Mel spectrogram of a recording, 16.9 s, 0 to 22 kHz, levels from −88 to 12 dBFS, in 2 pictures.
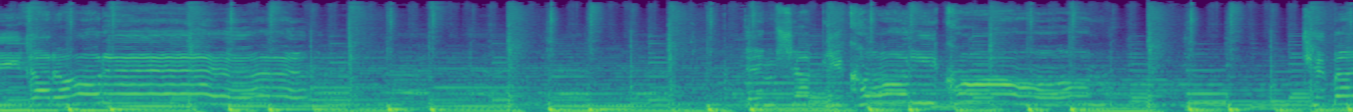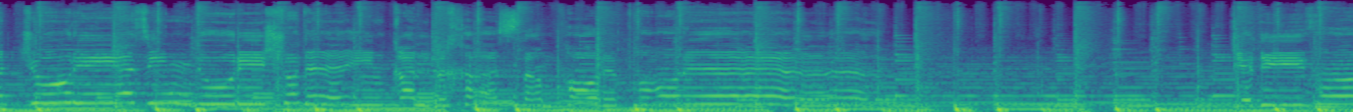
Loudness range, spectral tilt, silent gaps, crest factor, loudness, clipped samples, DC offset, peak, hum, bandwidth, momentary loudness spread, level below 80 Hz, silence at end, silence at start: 3 LU; -5 dB/octave; none; 12 dB; -14 LUFS; under 0.1%; under 0.1%; 0 dBFS; none; over 20 kHz; 6 LU; -20 dBFS; 0 s; 0 s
